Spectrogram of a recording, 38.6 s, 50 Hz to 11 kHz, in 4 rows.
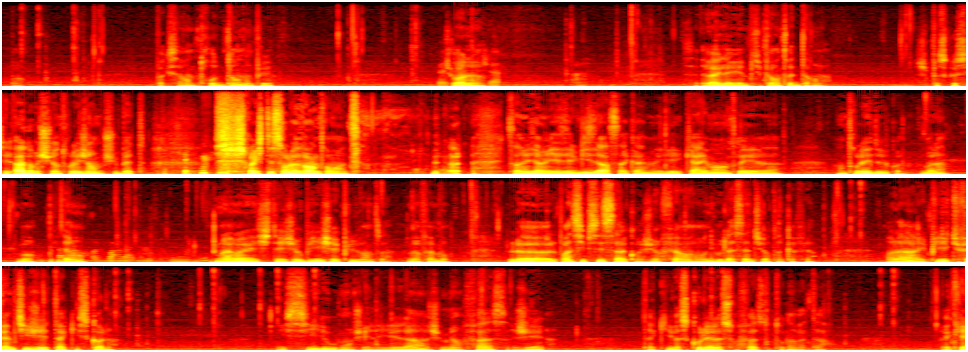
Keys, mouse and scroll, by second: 1.0 middle click, 2.8-3.6 scroll down 1, 3.7 middle click, 4.9 middle click, 6.7 middle click, 7.9 middle click, 16.4 middle click, 16.5 middle click, 20.0 middle click, 23.9 middle click, 26.3 shift+middle click, 27.1-28.0 scroll up 2, 28.0 right click, 28.0-29.2 scroll up 1, 29.2 g, 31.1 right click, 32.7 right click, 32.9 middle click, 34.9 g, 36.8 middle click, 37.9 right click.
